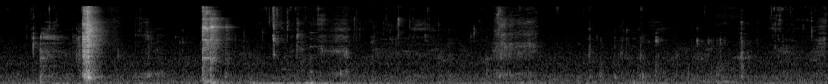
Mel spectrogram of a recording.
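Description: Close-up sounds of a person chewing and eating food, with a few short sharp clicks, the loudest about one and two seconds in and another around five seconds.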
